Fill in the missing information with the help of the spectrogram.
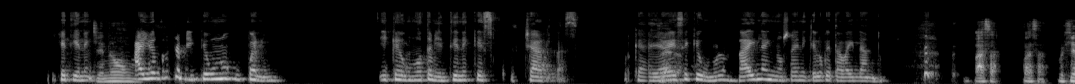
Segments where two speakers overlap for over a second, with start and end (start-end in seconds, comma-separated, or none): none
